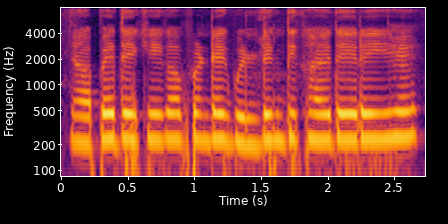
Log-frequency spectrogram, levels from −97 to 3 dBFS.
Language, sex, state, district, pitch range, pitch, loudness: Hindi, female, Rajasthan, Jaipur, 225-235 Hz, 230 Hz, -13 LUFS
